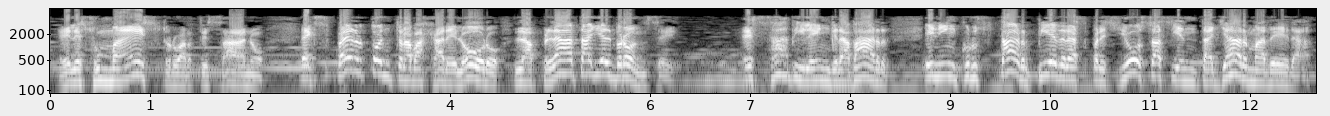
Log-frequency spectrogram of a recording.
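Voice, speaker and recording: A solemn prophet for an audio bible, really slow and forceful, kinda high voice, music behind. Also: male voice, full character voice. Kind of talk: dramatized audiobook scripture acting.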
